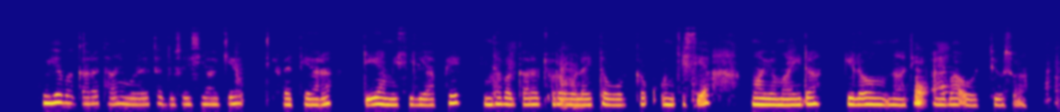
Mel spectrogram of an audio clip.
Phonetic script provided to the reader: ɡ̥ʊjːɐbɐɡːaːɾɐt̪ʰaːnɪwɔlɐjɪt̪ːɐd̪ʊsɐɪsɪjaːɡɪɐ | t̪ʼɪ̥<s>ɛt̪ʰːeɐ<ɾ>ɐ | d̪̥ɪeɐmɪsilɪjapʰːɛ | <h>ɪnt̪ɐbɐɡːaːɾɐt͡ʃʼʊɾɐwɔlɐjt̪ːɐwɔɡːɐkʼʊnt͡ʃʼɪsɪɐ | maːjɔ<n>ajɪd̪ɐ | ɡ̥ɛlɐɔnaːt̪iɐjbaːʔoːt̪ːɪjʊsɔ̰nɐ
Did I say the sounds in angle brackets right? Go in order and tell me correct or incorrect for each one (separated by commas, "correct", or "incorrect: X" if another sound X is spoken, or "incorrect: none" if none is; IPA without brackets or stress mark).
incorrect: f, correct, correct, incorrect: m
